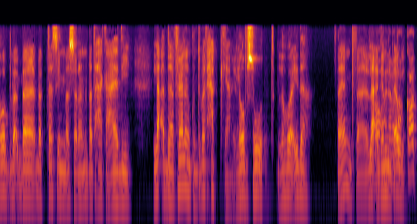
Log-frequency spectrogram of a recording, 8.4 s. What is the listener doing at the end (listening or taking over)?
taking over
